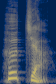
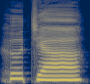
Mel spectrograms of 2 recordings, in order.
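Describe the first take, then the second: First: The tone syllable is mid pitch and cut short. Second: The tone syllable is mid pitch, level and held. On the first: "Mid stop" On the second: "Mid flat"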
